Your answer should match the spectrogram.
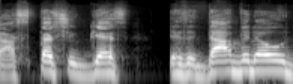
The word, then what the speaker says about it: Davido: Is it Davido? Devidito. Wait, which way do I say it correctly? Davido.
